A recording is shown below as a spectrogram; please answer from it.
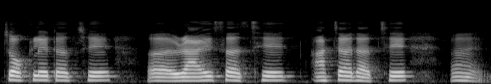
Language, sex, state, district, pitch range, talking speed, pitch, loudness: Bengali, female, Tripura, West Tripura, 180-190 Hz, 95 wpm, 185 Hz, -17 LUFS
